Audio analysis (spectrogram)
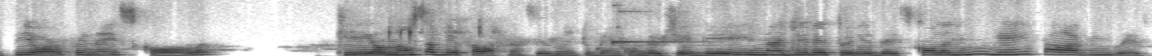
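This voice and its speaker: Woman, young adult, from Brazil, chatty and laughing, high pitch, thin phone-line audio. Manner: chatty, laughs often, many fillers. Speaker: interview guest, former exchange student. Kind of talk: casual interview chat.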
